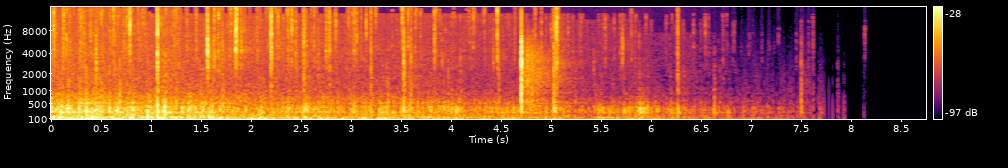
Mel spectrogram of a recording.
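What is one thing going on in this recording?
A wood fire crackles and pops, then fades away.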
